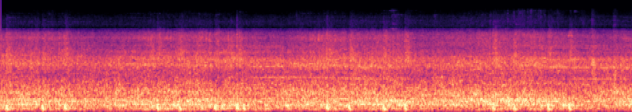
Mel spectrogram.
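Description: Passenger train coach in motion, heard from on board: a steady rumble and rattle of steel wheels running on the rails.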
